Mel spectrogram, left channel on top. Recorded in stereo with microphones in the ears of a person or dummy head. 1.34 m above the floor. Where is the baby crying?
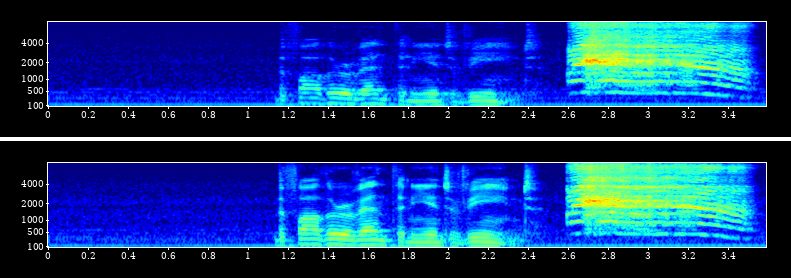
70° right (ahead or behind), 3 m.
